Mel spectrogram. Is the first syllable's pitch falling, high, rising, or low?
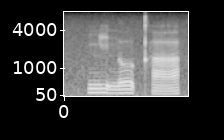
falling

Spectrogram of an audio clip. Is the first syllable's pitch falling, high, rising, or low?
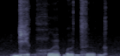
high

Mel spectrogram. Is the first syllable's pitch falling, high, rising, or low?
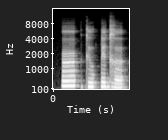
high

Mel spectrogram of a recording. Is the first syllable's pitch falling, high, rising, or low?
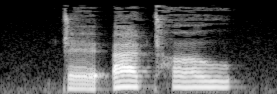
low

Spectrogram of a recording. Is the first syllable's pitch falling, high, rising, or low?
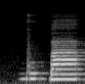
high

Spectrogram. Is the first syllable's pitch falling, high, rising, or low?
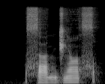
low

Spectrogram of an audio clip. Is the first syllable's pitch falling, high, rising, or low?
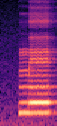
high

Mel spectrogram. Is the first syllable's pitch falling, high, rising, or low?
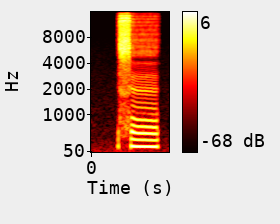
high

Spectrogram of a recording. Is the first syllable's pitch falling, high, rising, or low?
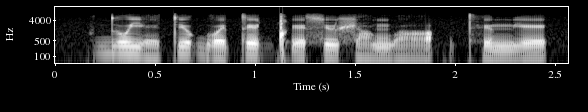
high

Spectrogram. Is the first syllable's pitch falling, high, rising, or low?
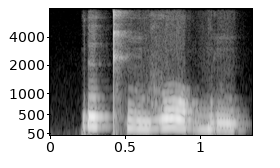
high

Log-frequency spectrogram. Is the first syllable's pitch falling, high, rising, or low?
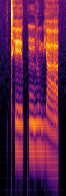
high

